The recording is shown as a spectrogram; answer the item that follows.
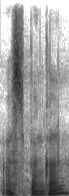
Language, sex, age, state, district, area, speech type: Malayalam, male, 18-30, Kerala, Idukki, rural, spontaneous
